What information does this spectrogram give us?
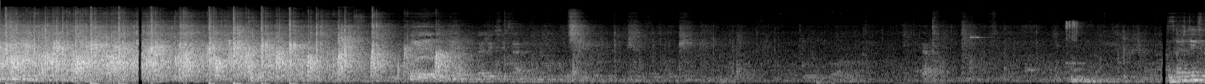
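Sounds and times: low background noise: 0.0 - 12.0
footsteps on hard floor: 5.7 - 7.6.

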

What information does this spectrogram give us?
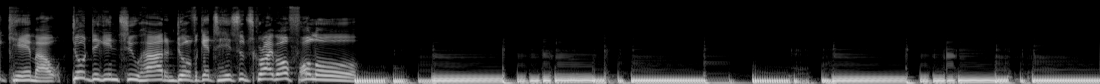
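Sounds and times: funk bass line: 3.5 - 11.0.

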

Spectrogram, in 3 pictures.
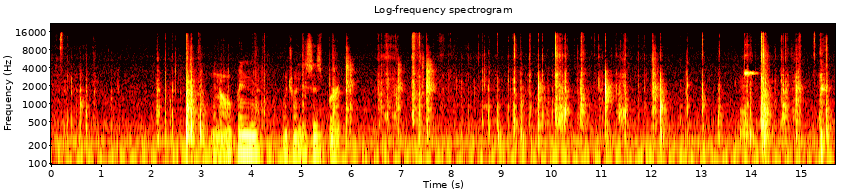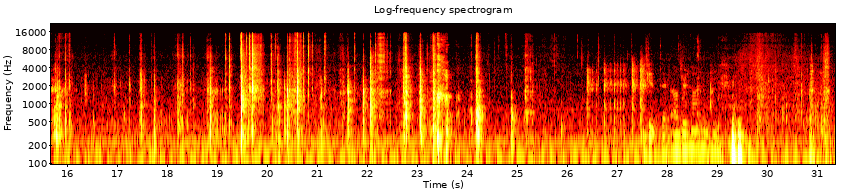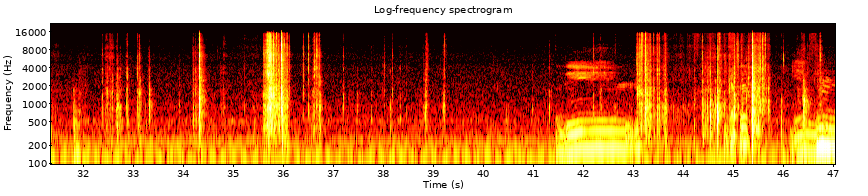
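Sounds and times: faint low hum: 0.0 - 47.0
plastic box clicking and crackling: 16.9 - 23.4, 32.4 - 33.4, 34.1 - 34.9, 43.1 - 46.1.

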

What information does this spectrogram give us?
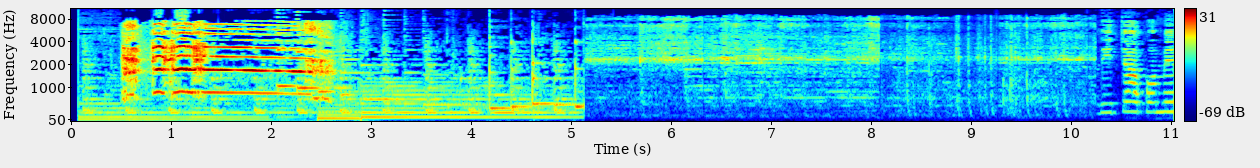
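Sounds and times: background music with low drone: 0.1 - 5.2
rooster crowing: 0.5 - 2.9.

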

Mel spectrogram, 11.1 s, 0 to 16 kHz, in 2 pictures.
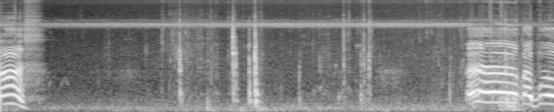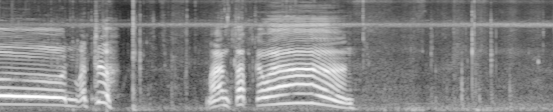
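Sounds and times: knocks on wooden canoe hull: 1.7 - 3.8, 6.8 - 7.1.

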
